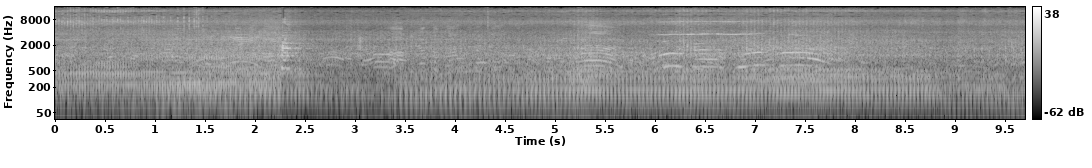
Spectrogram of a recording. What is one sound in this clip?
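People chatter nearby on a busy street.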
